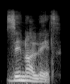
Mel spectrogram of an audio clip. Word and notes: xenolith: Indian

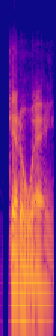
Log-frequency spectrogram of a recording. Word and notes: getaway: American English

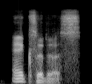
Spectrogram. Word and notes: exodus: British English

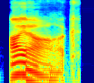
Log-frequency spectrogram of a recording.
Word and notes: IOC: British English

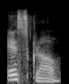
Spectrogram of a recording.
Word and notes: escrow: Indian

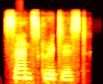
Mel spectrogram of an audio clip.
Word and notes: Sanskritist: Indian

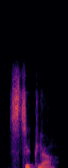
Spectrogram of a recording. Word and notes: stickler: Indian

